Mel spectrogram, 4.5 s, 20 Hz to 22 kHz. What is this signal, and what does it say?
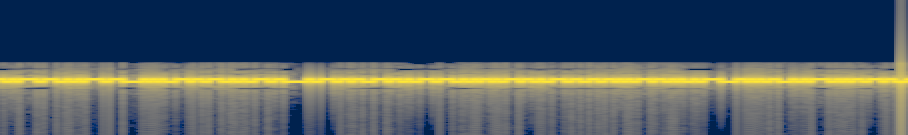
RTTY, about 45.45 baud. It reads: ENEMY NAVAL AND AIR FORCES
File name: fsk170 / USS-New-Jersey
